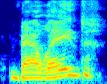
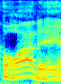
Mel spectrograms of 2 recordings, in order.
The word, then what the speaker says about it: Ballade: Or Ballade, whatever. Wait. You know music stuff. What is it? How do you pronounce his name? Is it Ballad? It's not Ballade. I used to say that. That's definitely wrong.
